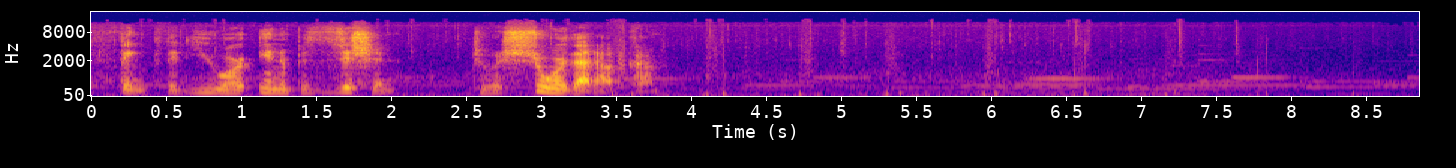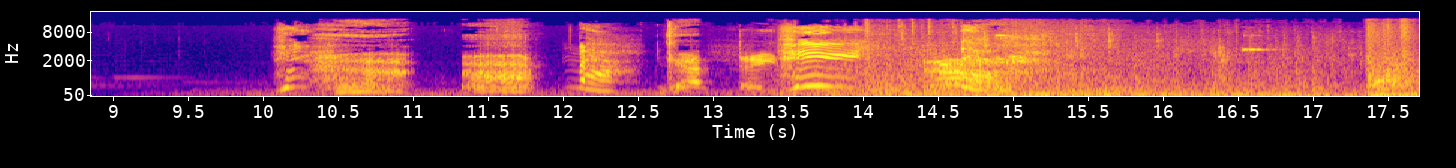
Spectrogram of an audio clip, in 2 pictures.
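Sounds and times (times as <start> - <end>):
speech: 0.2 - 3.9, 10.5 - 11.0, 12.7 - 15.1
sustained rumbling mechanical noise: 9.5 - 17.6
door creaking open: 13.8 - 17.6.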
